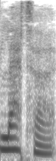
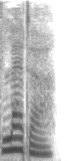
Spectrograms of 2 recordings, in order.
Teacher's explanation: When t is between two vowels, t is pronounced as flap t, which is heard as d.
